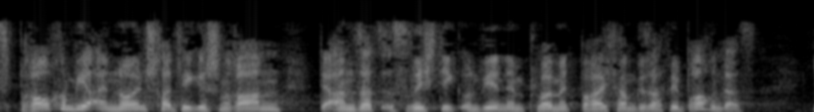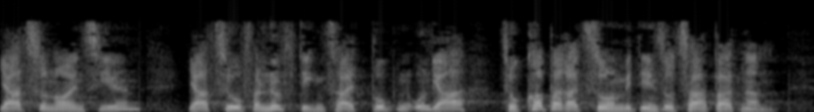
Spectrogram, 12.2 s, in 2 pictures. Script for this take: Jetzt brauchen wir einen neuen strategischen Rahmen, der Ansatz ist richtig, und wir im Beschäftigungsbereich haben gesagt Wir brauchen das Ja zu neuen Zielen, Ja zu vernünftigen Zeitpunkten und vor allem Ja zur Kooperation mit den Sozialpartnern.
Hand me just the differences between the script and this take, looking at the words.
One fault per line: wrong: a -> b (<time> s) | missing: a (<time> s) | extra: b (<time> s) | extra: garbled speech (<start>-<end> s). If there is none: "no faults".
missing: vor allem (9.4 s)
